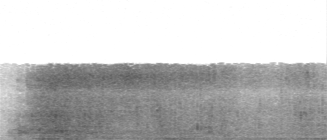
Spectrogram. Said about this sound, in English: My dishwasher here, which is a little bit on its last legs, is made by GE.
